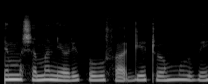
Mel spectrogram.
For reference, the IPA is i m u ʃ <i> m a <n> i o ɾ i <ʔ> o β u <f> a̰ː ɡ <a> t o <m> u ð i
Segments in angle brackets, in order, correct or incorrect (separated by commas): incorrect, correct, incorrect, correct, incorrect, correct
